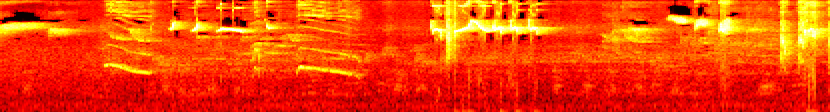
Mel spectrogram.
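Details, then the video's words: Half-breeding-condition orange-headed thrush giving a lure song for other thrushes, mixing clear whistles, long descending slurs and a loud burst of high jumbled chattering mimicry, phrases coming in quick succession. "anis merah teler setengah birahi bagus untuk pancing anis lain agar ikut bunyi"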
